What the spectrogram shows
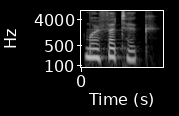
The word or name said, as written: morphetic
